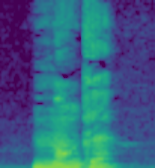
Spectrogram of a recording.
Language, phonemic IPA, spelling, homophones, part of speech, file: French, /mɑ̃.ɡa/, manga, mangas, noun, LL-Q150 (fra)-manga.wav
- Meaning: manga (comic originating in Japan)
